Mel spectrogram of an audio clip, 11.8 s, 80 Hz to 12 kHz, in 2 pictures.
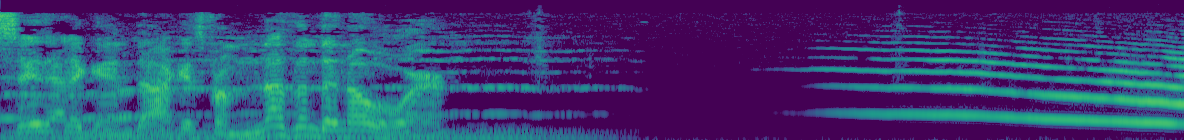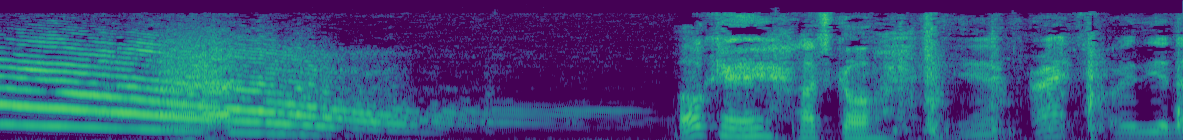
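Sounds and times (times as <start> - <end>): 
speech: 0.0 - 2.4, 9.4 - 11.8
emergency vehicle siren wailing downward in pitch: 0.0 - 9.3.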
